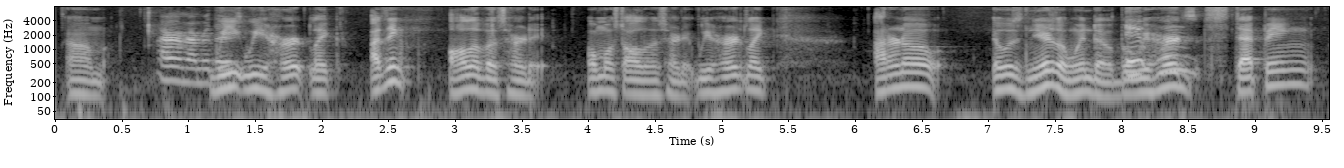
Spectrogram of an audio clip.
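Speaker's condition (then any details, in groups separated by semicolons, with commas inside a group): No condition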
